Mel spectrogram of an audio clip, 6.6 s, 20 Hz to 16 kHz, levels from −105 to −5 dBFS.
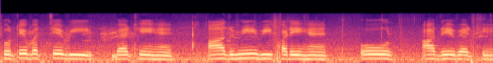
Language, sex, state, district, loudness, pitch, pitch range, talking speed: Hindi, female, Haryana, Charkhi Dadri, -12 LUFS, 205 Hz, 195-215 Hz, 110 wpm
